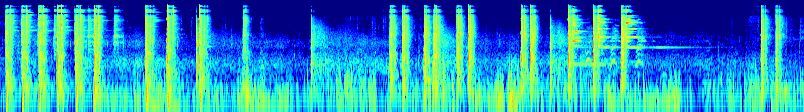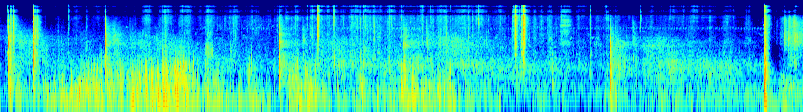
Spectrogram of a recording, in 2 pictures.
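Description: Gunfire on a three-gun match stage: quick strings of shots over the first dozen seconds, with a brief ringing tone near the end of the run. A few more shots follow, then only scattered single shots through the rest.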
